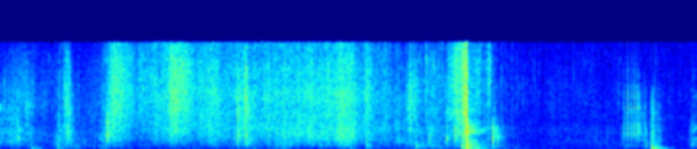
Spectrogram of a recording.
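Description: Rustling and handling noises as something is handled, with a sharp knock about two-thirds of the way through and a smaller one near the end.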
